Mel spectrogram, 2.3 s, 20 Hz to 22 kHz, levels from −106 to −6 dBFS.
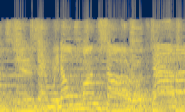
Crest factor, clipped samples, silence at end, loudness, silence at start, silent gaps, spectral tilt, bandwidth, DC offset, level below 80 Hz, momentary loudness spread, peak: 8 dB; 0.6%; 0 s; -8 LUFS; 0 s; none; -3.5 dB/octave; 16.5 kHz; under 0.1%; -28 dBFS; 1 LU; 0 dBFS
